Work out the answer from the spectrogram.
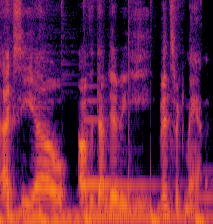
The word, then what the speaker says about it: McMahon: This guy's name is well, it's not that the H is silent. The H is just quick. Vince McMahon. So the H is very quick.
